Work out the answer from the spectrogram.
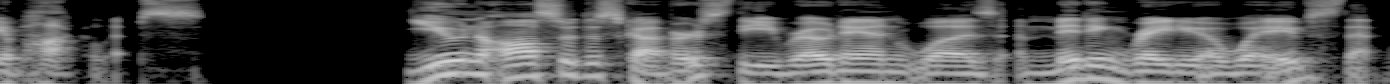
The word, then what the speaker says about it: Rodan: In Japan rodan's pronounced radon while in English it's usually rodan.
